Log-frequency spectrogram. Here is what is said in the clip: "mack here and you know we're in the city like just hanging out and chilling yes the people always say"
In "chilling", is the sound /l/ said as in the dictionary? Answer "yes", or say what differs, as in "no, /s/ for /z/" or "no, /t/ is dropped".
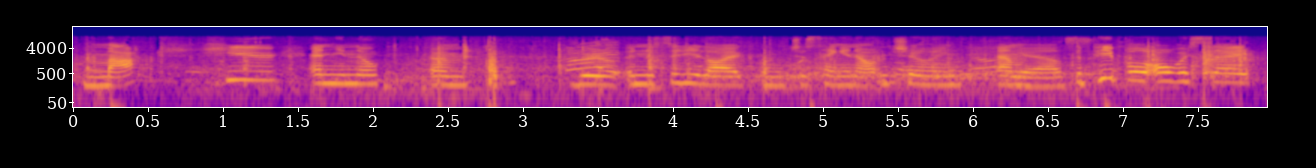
yes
